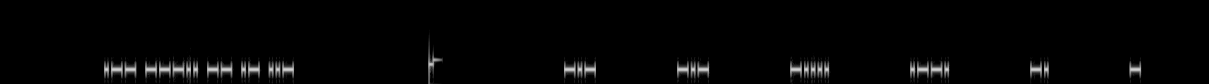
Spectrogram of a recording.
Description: Morse code, heard as a keyed tone, about 34 wpm, spaced as for 14 wpm, 700 Hz. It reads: W8MAU KK6PNT
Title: USA Call Signs - 8x Character Spacing - 35wpm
